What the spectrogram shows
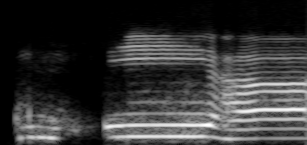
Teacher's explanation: হা একালি টান দিয়ে বলতে হবে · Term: আলিফ মাদ্দা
